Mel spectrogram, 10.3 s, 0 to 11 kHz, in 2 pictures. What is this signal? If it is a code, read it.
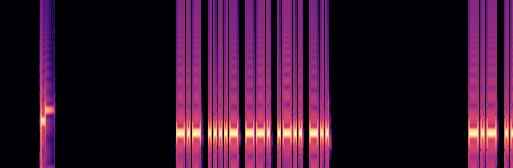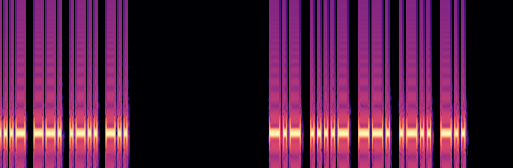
Morse code, heard as a keyed tone, about 35 wpm, 700 Hz. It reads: K4GLD K4GLD K4GLD
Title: Speed Racing - USA 1x3 Call Signs 30wpm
